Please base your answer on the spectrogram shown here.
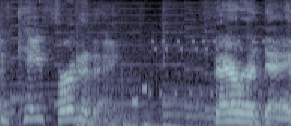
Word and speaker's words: Faraday: is kate fur today faraday faraday pronounce it bear a day fair a day okay and i'm training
